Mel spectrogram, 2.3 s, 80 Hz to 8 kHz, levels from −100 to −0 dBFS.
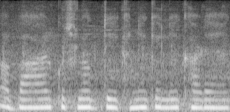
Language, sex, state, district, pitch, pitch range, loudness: Hindi, female, Uttar Pradesh, Shamli, 210 Hz, 205-215 Hz, -13 LUFS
